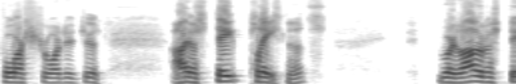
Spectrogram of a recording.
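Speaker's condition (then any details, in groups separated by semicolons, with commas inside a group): Brain injury; anoxic injury, stroke, later traumatic brain injury; qualifies for in-home care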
